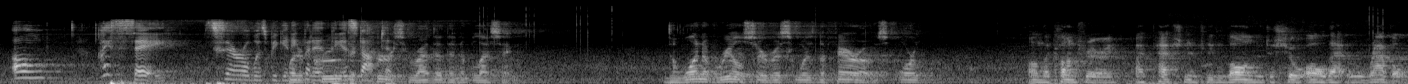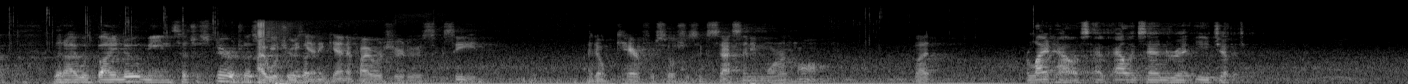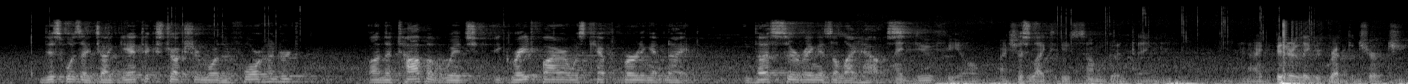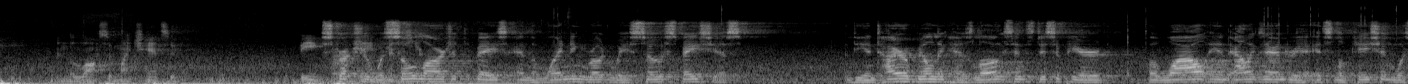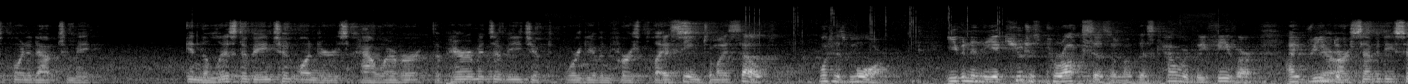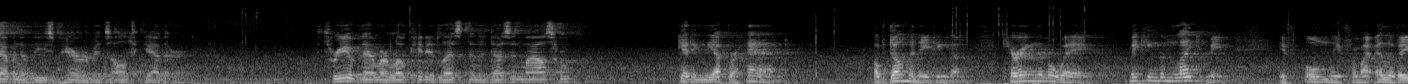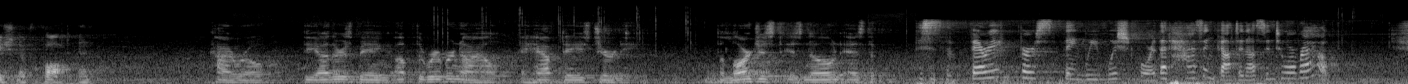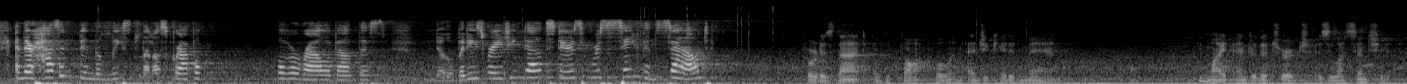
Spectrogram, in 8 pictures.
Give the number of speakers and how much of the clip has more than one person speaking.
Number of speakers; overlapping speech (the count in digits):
4, about 5%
